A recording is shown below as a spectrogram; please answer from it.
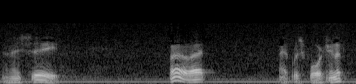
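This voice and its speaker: A muffled, lightly noisy 1950s radio recording has a skeptical army major. He is gruff, curt and grudging, in a low voice. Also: sing-song, a little slow, a little mellow. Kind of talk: 1950s western radio drama acting.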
